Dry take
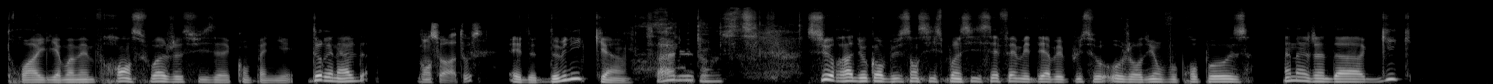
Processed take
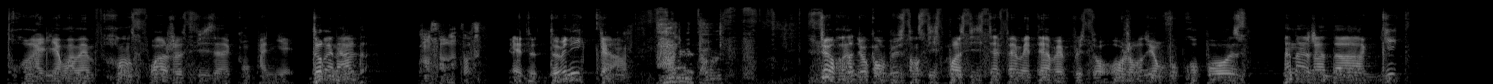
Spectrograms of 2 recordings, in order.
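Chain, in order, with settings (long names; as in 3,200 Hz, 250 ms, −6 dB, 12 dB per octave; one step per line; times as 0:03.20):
gate on every frequency bin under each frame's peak −20 dB weak
coupled-rooms reverb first 0.58 s, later 3.9 s, from −17 dB, DRR 18.5 dB
level +8.5 dB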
